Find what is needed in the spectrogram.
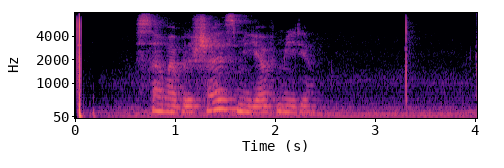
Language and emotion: Russian, neutral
